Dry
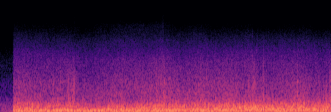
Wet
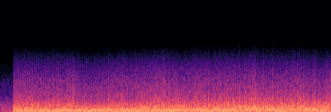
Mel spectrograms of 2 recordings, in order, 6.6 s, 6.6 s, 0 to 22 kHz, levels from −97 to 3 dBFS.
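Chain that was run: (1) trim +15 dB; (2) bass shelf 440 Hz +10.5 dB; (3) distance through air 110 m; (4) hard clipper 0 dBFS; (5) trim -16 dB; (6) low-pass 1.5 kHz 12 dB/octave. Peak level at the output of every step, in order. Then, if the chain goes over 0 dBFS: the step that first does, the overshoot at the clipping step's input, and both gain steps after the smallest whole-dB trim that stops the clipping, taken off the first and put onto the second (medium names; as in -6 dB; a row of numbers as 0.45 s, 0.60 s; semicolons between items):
-0.5 dBFS, +8.5 dBFS, +8.5 dBFS, 0.0 dBFS, -16.0 dBFS, -16.0 dBFS; step 2, 8.5 dB; step 1 +6 dB, step 5 -7 dB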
